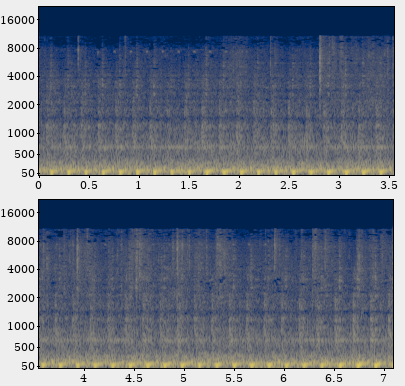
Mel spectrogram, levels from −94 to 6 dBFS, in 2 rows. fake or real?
real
